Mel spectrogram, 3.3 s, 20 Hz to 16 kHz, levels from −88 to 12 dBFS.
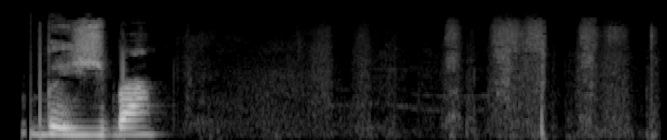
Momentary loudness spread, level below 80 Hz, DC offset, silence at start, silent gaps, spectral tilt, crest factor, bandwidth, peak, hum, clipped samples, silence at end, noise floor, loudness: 26 LU; -68 dBFS; under 0.1%; 0.15 s; none; -5 dB/octave; 24 dB; 9.6 kHz; 0 dBFS; none; under 0.1%; 2.55 s; -64 dBFS; -19 LUFS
